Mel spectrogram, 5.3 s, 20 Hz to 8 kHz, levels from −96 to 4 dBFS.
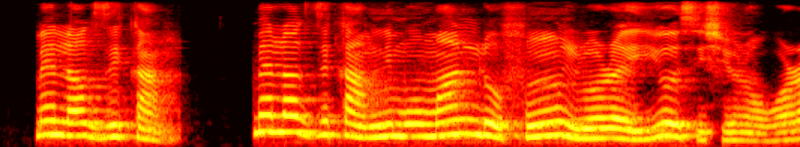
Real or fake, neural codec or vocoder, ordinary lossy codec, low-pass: real; none; none; none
